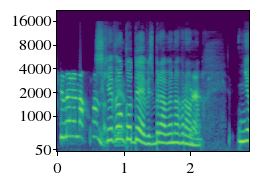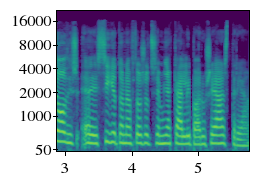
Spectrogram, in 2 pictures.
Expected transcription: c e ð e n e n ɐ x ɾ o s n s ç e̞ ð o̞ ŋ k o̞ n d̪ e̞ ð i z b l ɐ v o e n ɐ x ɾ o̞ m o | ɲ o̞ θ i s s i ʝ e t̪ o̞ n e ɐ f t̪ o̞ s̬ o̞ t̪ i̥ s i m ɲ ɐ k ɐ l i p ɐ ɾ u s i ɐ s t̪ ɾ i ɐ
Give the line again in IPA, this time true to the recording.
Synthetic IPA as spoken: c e ð e n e n ɐ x ɾ o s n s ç e̞ ð o̞ ŋ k o̞ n d̪ e̞ v i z b ɾ ɐ v o e n ɐ x ɾ o̞ n o | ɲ o̞ θ i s s i ʝ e t̪ o̞ n e ɐ f t̪ o̞ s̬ o̞ t̪ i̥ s e m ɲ ɐ k ɐ l i p ɐ ɾ u s i ɐ s t̪ ɾ i ɐ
